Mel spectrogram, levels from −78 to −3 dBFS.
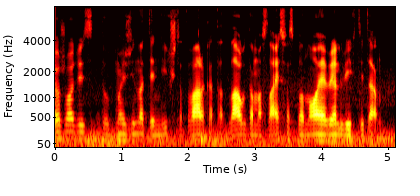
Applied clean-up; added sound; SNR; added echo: none; Thunder / Bicycle; 15 dB; none.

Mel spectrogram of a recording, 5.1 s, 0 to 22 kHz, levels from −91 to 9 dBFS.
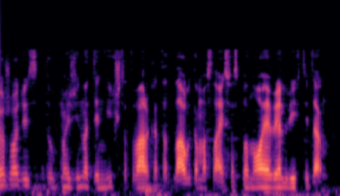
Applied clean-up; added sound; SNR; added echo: classical method Wiener filter.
